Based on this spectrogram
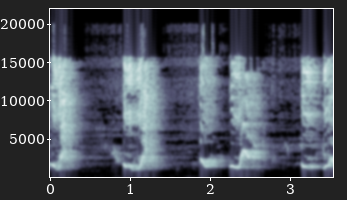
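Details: Hooded pitohui, called cucak rawa papua, singing hard: loud phrases roughly every second, a clear whistled note sliding up into a coarse, noisy upsweep, with brief silent gaps.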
